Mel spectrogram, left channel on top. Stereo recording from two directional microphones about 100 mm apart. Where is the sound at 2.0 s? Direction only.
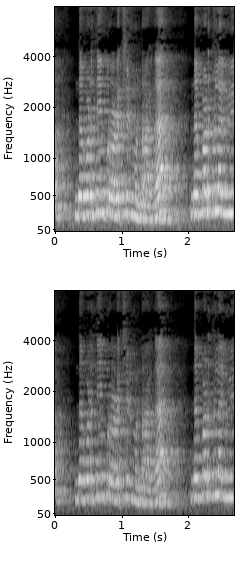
10° left (ahead or behind).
